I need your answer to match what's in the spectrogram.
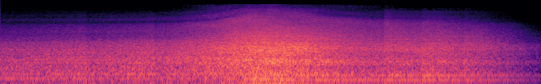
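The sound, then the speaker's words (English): Steady road noise from a car driving along and taking a highway exit in the right lane, the tire and engine rumble swelling to a loud peak midway and then easing off. No one speaks. “Okay, right lane. This is our exit.”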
